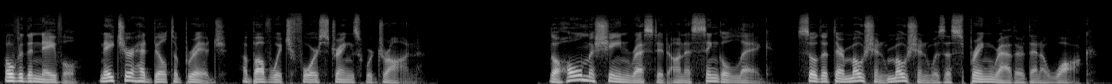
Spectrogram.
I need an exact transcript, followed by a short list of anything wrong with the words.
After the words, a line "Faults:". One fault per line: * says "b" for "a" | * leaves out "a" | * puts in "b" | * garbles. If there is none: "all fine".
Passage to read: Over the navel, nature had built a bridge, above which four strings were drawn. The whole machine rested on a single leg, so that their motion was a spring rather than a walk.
Over the navel, nature had built a bridge, above which four strings were drawn. The whole machine rested on a single leg, so that their motion motion was a spring rather than a walk.
Faults:
* puts in "motion"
